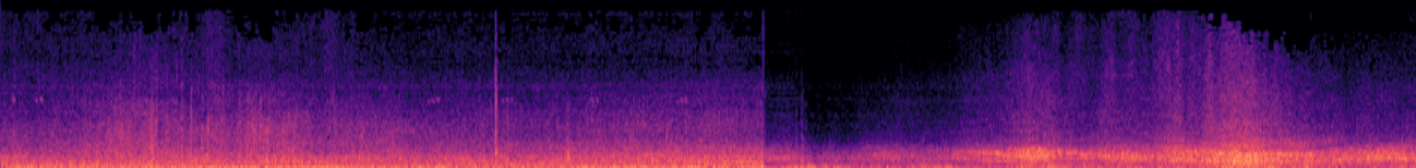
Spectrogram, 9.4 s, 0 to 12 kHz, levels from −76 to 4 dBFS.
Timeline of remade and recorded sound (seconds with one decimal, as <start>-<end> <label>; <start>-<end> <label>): 0.0-5.7 recorded; 5.7-7.6 remade; 7.6-9.4 recorded

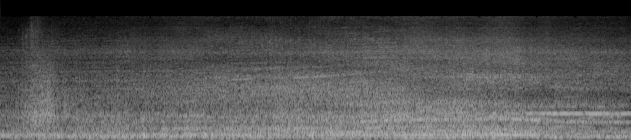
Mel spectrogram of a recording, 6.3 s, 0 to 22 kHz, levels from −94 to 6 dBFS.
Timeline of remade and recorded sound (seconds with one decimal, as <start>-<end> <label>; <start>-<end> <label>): 0.0-1.3 recorded; 1.3-2.3 remade; 2.3-4.1 recorded; 4.1-6.3 remade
